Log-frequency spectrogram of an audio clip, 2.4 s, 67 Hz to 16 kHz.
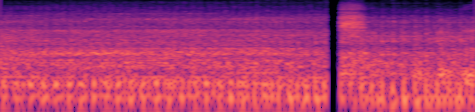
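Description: A Royal Enfield Himalayan 450 motorcycle engine heard while riding, a close, loud, steady throbbing drone with one brief cut near the end before it resumes.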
